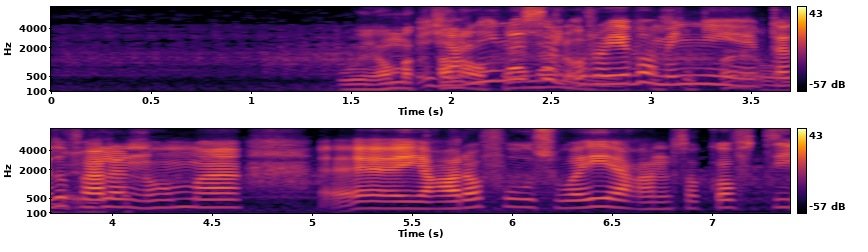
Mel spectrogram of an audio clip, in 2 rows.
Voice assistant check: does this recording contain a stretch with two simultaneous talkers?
Yes, from 1.8 s

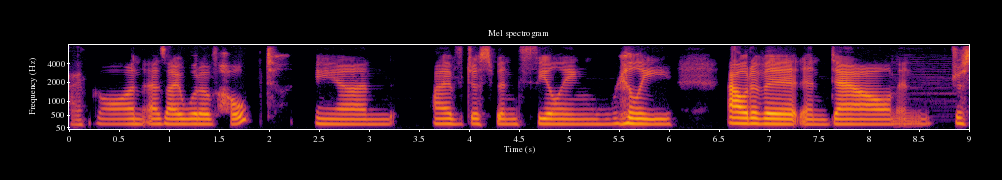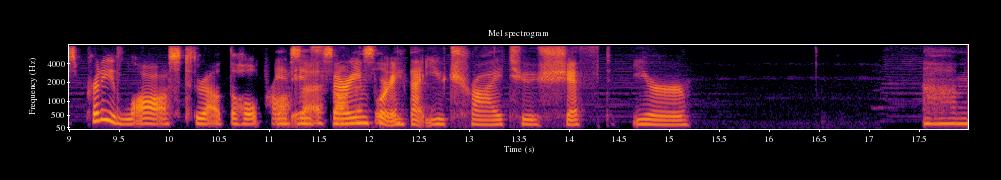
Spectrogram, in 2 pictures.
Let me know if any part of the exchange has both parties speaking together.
Yes, from 11.1 s

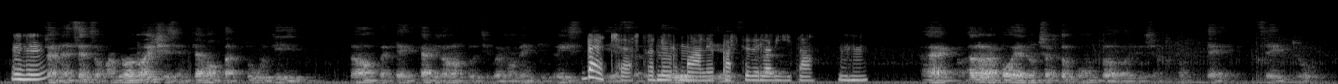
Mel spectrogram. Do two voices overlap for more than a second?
Yes, from 5.8 s

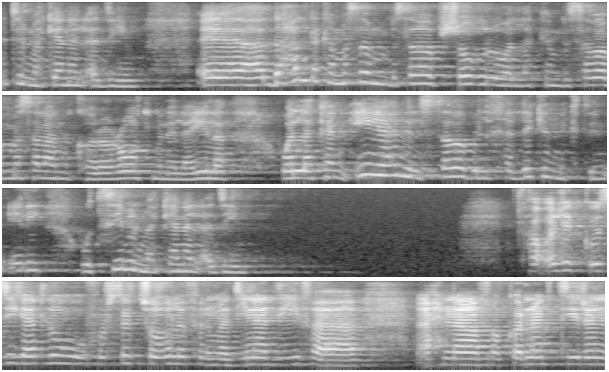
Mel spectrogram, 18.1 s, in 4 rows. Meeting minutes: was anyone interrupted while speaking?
No

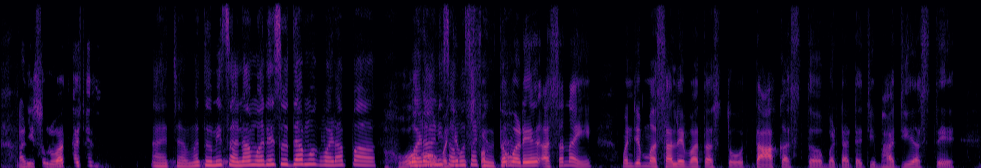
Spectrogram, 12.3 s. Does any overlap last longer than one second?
Yes, from 5.1 s

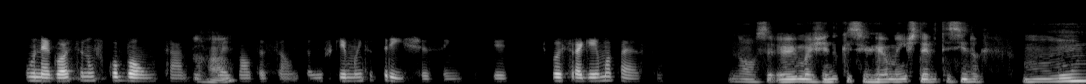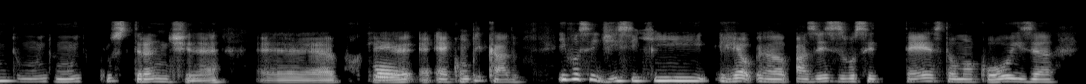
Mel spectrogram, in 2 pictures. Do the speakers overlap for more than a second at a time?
No

